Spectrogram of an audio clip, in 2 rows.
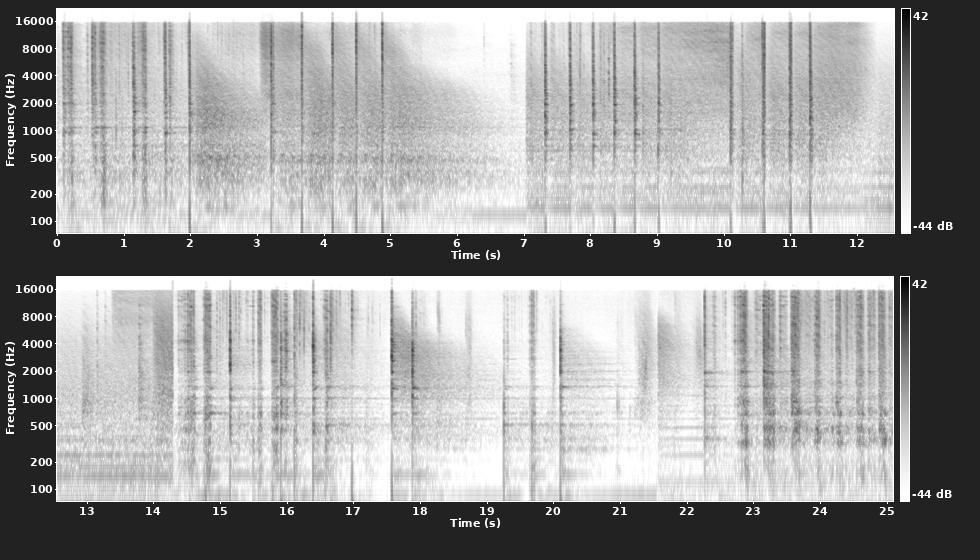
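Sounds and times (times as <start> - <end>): hammer blows: 2.0 - 14.4.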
